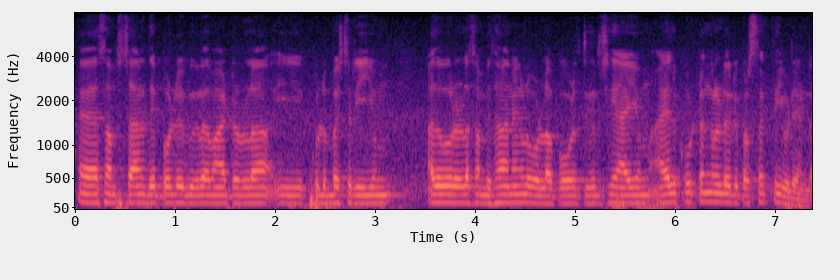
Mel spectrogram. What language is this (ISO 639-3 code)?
mal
